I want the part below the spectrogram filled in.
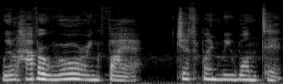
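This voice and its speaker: A put-on character voice, fairly high in pitch, at a moderate pace. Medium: read story. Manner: polite, matter-of-fact.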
